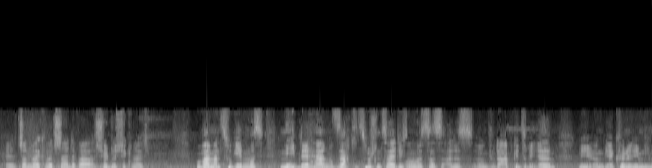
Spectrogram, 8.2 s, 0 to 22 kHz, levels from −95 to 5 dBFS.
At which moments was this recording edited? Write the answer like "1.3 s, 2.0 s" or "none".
3.8 s, 5.1 s, 6.1 s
